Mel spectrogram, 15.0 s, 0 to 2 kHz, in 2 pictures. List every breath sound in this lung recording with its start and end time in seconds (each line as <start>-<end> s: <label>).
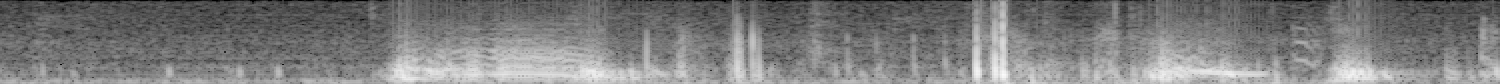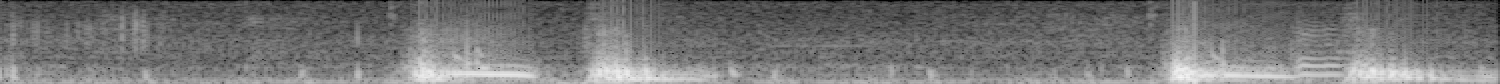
2.20-3.23 s: wheeze
5.74-6.36 s: wheeze
9.62-10.26 s: wheeze
13.40-14.07 s: wheeze
14.06-14.35 s: stridor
